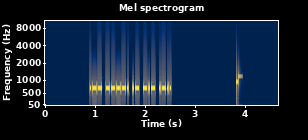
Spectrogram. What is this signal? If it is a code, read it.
Morse code, heard as a keyed tone, about 42 wpm, 700 Hz. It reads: W9AKL
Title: USA Call Signs - 5 Characters - 4x Character Spacing - 45wpm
